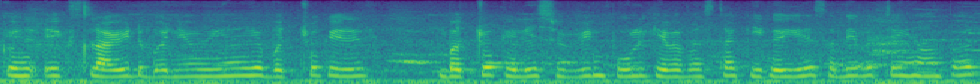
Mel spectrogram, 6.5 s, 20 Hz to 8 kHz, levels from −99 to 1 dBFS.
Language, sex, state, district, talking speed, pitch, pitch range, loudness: Hindi, female, Haryana, Jhajjar, 200 wpm, 220 Hz, 210-235 Hz, -19 LUFS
